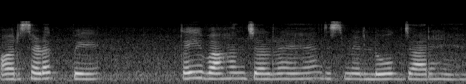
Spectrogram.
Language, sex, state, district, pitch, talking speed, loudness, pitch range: Hindi, female, Uttar Pradesh, Varanasi, 255 Hz, 165 wpm, -20 LUFS, 245-265 Hz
